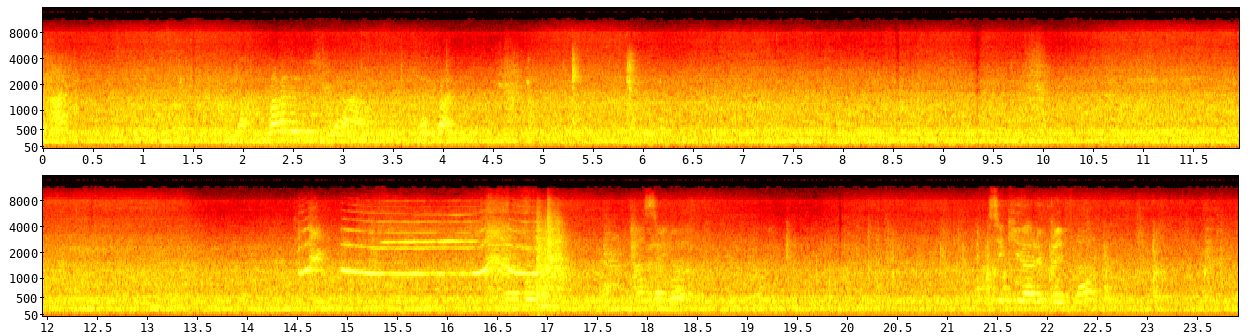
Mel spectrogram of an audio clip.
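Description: A furnace roars steadily.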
